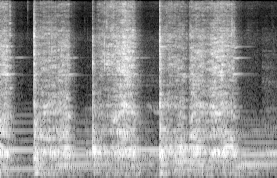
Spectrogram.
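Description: Oil heats in a cooking pan at home, giving a steady sizzling hiss interrupted by a few scraping, rasping stirs of a utensil against the pan.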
